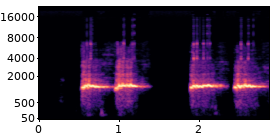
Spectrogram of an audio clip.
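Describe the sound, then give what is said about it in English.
A person whistles an imitation of a bokmakierie bird call: two pairs of steady, mid-pitched whistled notes, each pair quick and matched, with a short silence between the pairs. “Another thing that'll give this bird away is it's almost like there's somebody's cell phone going off in the bush field. It's almost like, I'm going to try and imitate again, but it's something similar to this.”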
